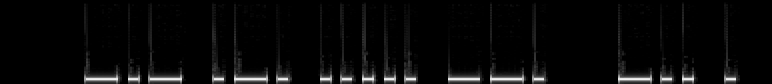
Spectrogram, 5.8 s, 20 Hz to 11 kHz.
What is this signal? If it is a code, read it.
Morse code, heard as a keyed tone, about 15 wpm, 700 Hz. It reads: KR5G DE
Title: USA Callsign DE Callsign - 4 Characters - 15wpm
